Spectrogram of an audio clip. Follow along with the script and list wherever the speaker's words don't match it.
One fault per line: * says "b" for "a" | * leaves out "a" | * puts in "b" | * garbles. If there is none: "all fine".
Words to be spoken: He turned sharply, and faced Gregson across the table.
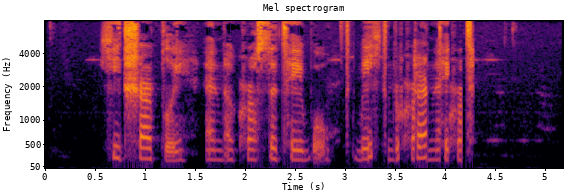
* leaves out "turned"
* leaves out "faced Gregson"
* garbles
